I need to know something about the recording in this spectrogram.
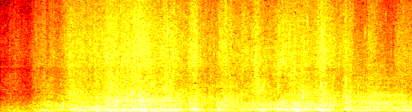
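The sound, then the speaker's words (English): Rough sea surges and wind rush steadily around a sailing ship, with the wooden hull creaking faintly beneath the loud, continuous roar. No voices. “A silence broken by the creaking of timbers and the exultation of the sea and wind.”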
